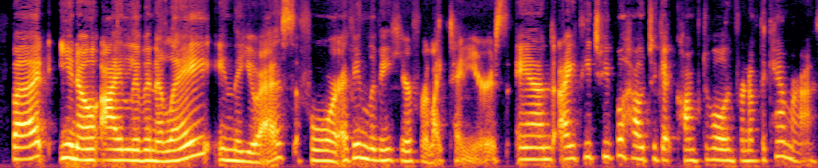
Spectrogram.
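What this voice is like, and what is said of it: Slight Argentinian accent. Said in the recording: “I am originally from Argentina. So if you hear a little bit of an accent, that's why.”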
